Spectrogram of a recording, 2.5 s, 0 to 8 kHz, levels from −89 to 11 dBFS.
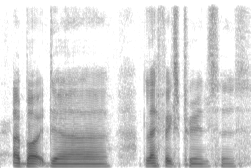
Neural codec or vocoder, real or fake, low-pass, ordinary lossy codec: codec, 16 kHz, 4 kbps, FunCodec, trained on Chinese and English, 50 frames a second; fake; none; none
